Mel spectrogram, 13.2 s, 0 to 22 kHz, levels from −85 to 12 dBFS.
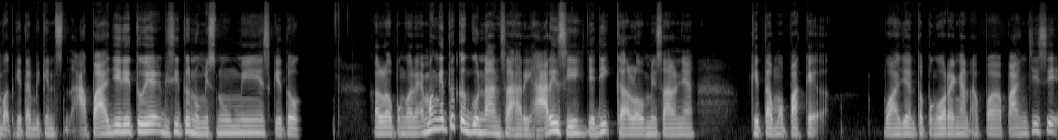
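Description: From 3.71 to 4.20 s the speech dissolves into a fading buzz, then silence, and returns with 400 ms lost. This is likely a long network dropout. From 4.75 to 5.09 s it sounds hurried, 9% fast at unchanged pitch: a jitter buffer speed-up cutting around 40 ms of pitch periods.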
